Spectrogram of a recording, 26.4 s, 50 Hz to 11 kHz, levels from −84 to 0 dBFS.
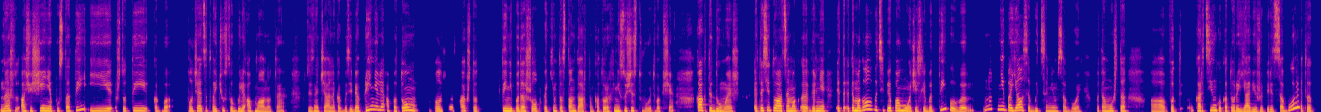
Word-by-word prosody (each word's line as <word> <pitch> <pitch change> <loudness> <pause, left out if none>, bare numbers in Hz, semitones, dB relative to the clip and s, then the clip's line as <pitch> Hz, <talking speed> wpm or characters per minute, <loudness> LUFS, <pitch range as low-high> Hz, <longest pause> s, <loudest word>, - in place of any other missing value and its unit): знаешь, 220 +4 +1
ощущения 210 +2 +2
пустоты 205 - -2
и 215 -4 0
что 210 - -4
ты, 230 +1 -1
как 190 -1 -6
бы, 185 0 -3 0.3
получается, 200 +1 -1
твои 190 0 -2
чувства 225 0 -4
были 195 +2 0
обмануты, 165 -5 -3 0.4
что 180 - -5
изначально, 170 -1 -2
как 160 0 -6
бы, 165 - -6
тебя 175 +1 0
приняли, 305 - -1
а - - -6
потом 245 +8 +2 0.3
получилось 195 -1 -3
так, 215 +2 -2
что 185 -2 -6 0.4
ты 220 - +4
не 210 -1 +7
подошёл 195 +1 +1
по 205 - -23
каким-то 170 +2 -3
стандартам, 175 -6 -1
которых 165 +2 -3
не 190 -1 +5
существует 220 +3 -3
вообще. - - -7 0.4
Как 270 0 +6
ты 225 - +4
думаешь, 165 -5 0 0.3
эта 240 +4 +3
ситуация 235 -2 +4
мог 215 0 +2
э, 200 - +3
вернее, 215 -2 +2
это 220 -1 -1
это 230 +2 +1
могло 290 +10 +5
бы 305 -3 -1
тебе 245 -3 +3
помочь, 230 -6 +4
если 175 +3 -2
бы 185 +1 -1
ты 295 - -1
бы 225 -6 +4
вы, 170 -1 +2 0.3
ну, 365 +7 -6
не 335 0 +1
боялся 260 -3 +2
быть 190 +1 -4
самим 175 -3 -3
собой. 160 -5 -7 0.3
Потому 190 +2 0
что, 205 +2 -3 0.6
э, 165 -1 -2
вот, 190 - -3
э, 450 - -18
картинку, 225 +2 +2
которую 185 -2 0
я 175 0 +2
вижу 170 0 -3
перед 170 +2 -5
собой, 205 - +1
это 200 -3 -1
к - - -28
200 Hz, 165 wpm, -20 LUFS, 180-230 Hz, 0.6 s, не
